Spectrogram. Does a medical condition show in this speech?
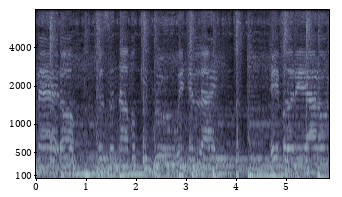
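No.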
